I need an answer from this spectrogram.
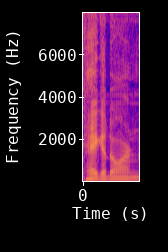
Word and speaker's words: Hagedorn: Doug Hagedorn, is that how you pronounce it, Doug?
